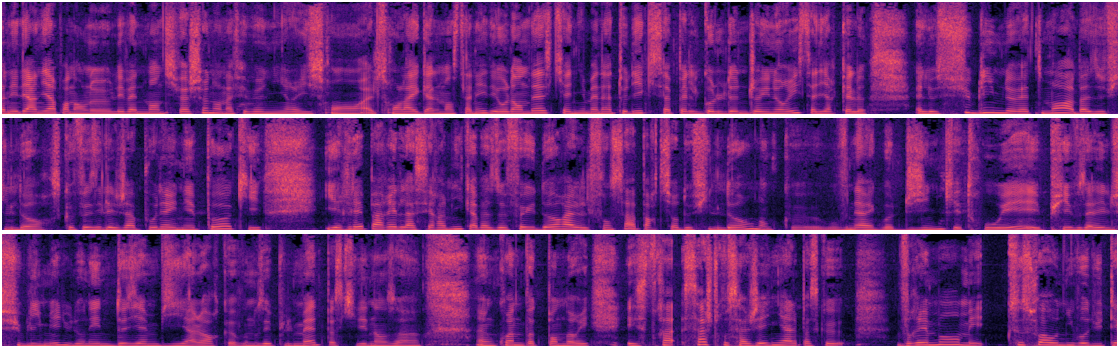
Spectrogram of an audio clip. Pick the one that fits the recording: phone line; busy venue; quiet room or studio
busy venue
